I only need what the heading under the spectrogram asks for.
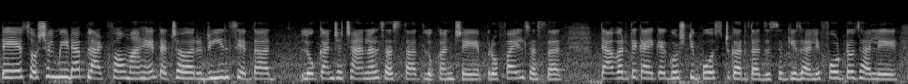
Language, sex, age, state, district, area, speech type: Marathi, female, 18-30, Maharashtra, Nanded, rural, spontaneous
